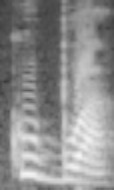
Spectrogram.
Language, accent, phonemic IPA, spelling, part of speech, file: Swahili, Kenya, /ˈku.ɓʷɑ/, kubwa, adjective, Sw-ke-kubwa.flac
- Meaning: big; large; loud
